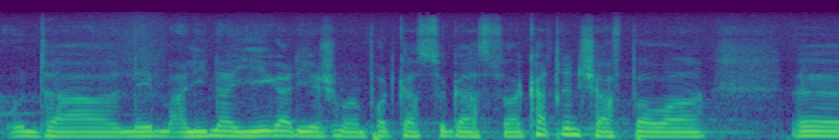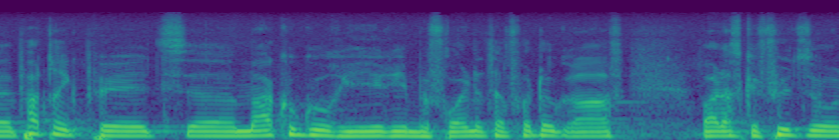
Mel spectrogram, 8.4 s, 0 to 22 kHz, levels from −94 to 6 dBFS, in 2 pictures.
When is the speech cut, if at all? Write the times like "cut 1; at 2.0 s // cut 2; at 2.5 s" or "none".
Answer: none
